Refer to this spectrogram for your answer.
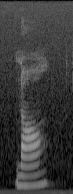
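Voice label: "nang", second tone, chinese pinyin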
